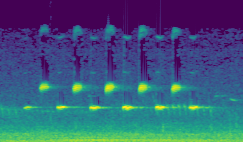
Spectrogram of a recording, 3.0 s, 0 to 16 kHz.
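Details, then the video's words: One great tit vocalizing at Madrid-Río, Madrid, Spain, on 21 April 2018: a bright, ringing two-note phrase, a lower note then a higher one, repeated quickly about five times over a faint background hum. "Carbonero común (Parus major): "VOZ""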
